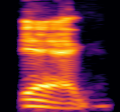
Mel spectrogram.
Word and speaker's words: bag: So, the way we pronounce it apparently sounds like b y a g. Bag.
